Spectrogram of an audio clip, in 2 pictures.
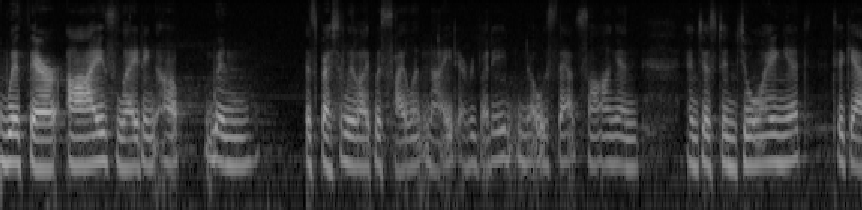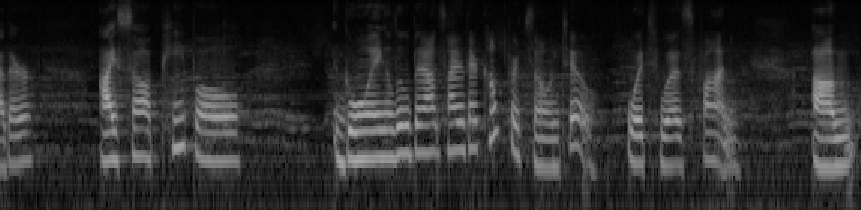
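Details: Adult woman speaking; normal adult speech.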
